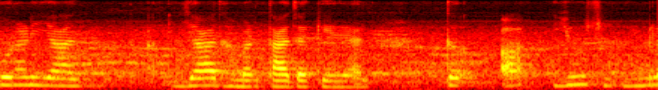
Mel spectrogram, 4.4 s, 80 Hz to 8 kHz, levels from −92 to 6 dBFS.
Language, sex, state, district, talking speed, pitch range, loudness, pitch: Garhwali, female, Uttarakhand, Tehri Garhwal, 165 wpm, 215-260 Hz, -22 LUFS, 235 Hz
